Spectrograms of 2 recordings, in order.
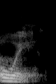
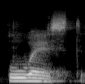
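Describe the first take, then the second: First: The word ends without any t sound. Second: The word ends with a clear t sound. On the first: The speaker calls it wrong. "C'est pas oué" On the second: The speaker calls it right. "On dit ouest"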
